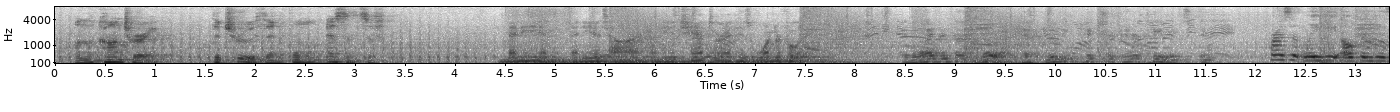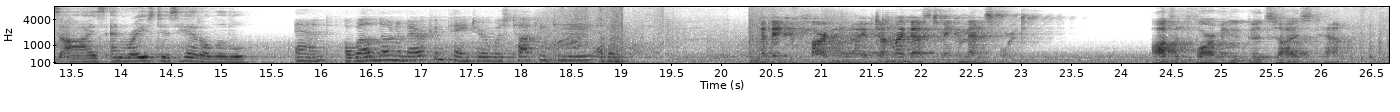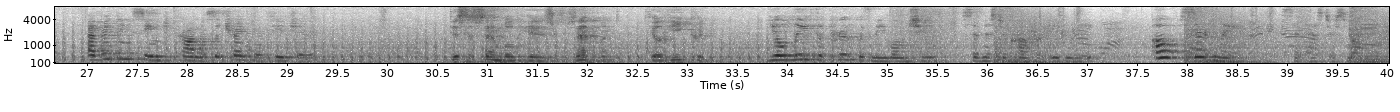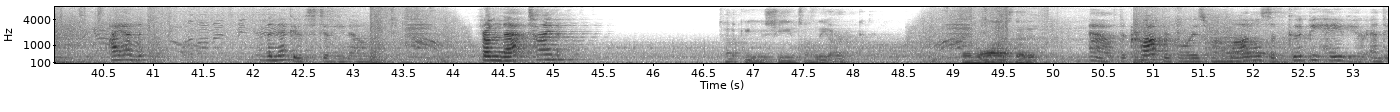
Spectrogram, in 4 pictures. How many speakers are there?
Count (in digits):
10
